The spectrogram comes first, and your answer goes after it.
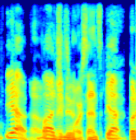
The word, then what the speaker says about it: Majnu: it's called Mission Manju. Manjunu? Mission Majnu. How do you say that? Majnu. Yeah, Majnu.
